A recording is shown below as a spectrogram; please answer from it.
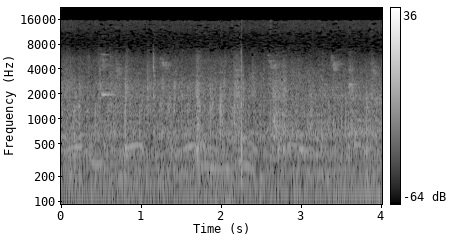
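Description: A bird calling faintly and repeatedly in short low notes that bend in pitch, over a low steady hum.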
